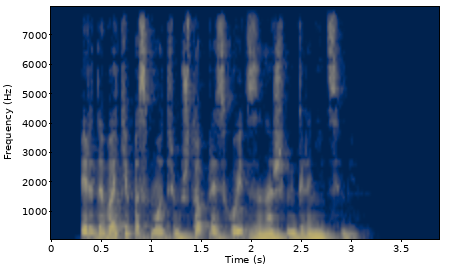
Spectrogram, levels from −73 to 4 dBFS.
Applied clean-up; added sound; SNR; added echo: none; none; none; none.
